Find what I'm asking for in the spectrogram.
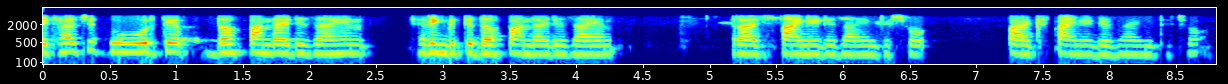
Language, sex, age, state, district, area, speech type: Kashmiri, female, 30-45, Jammu and Kashmir, Shopian, rural, conversation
